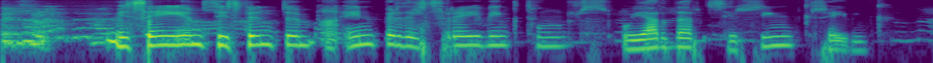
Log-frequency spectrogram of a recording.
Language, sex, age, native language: Icelandic, female, 20-29, Icelandic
